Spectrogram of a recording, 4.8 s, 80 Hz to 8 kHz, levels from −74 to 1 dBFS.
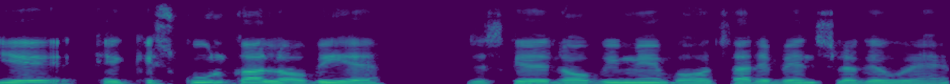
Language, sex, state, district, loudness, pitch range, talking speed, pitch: Hindi, male, Uttar Pradesh, Gorakhpur, -33 LUFS, 115-130 Hz, 190 wpm, 125 Hz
